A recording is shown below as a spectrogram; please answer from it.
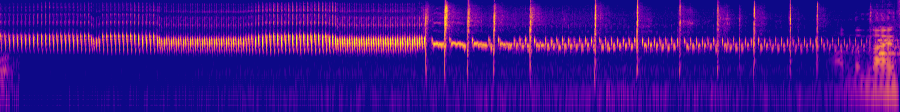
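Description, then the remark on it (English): A nightjar's loud, steady churring trill at night, from a courting bird flitting around the plantations where it breeds, runs on without a break, later punctuated by a series of sharp, evenly spaced clicks while the churr continues. “But at night, when they're courting, flitting around the uh, plantations that they breed in, you can hear the call of the nightjar.”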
